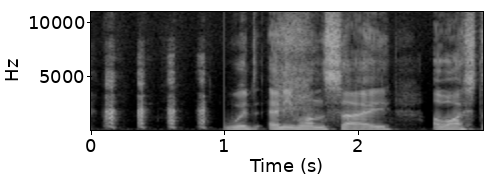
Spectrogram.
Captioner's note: laughing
